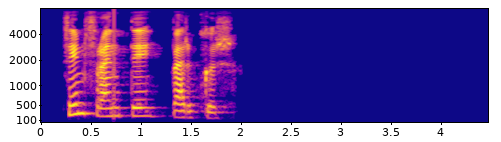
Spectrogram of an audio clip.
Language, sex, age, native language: Icelandic, female, 8, Icelandic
